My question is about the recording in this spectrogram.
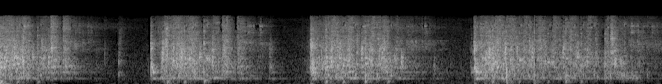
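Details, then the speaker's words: Small air compressor engine after head and valve seat cleanup and oil change, choke then a little more gas: surges in uneven bursts and sags, hunting instead of holding speed, running rough; owner suspects governor or carburetor, mixture adjustment hasn't helped. "But that is running like absolute shit, and I'm not really sure why."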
